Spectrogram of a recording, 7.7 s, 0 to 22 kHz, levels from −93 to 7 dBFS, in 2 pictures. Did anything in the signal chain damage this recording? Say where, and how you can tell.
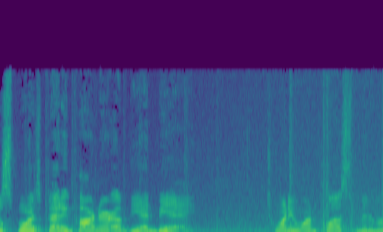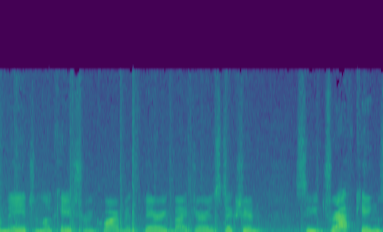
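No, the signal chain is undamaged.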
